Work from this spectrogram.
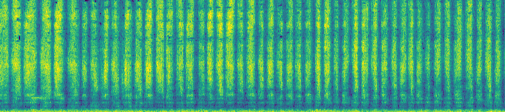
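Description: Gloved fingers rub a small piece of red sandpaper along the edge of a black pebbled-leather handle on a Burberry tote, a thin solid strap, in quick back-and-forth sanding strokes. Each stroke makes a bright, dry scratch in a fast, steady rhythm that runs without pause over a low, constant hum.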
